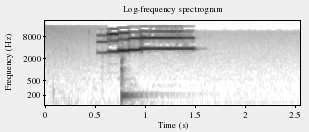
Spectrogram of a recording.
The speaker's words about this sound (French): Soit tu as un petit bouton qui s'appelle bip, et si tu appuies, le petit objet se met à biper. Donc je vais le faire biper, mais vous avez dû l'entendre tout à l'heure parce que j'ai appuyé sans faire exprès.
